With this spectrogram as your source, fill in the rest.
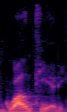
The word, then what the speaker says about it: Gualtieri: would have been Alexandro I've been saying it wrong all this time it's gualtieri Boom the beginning of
